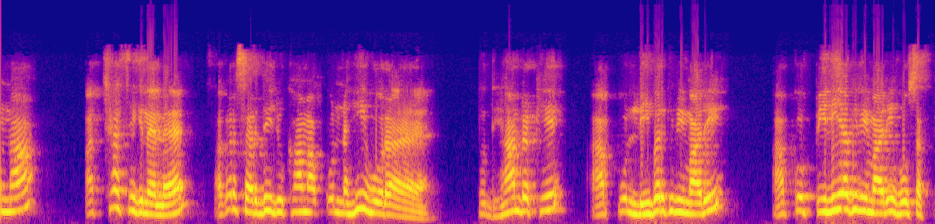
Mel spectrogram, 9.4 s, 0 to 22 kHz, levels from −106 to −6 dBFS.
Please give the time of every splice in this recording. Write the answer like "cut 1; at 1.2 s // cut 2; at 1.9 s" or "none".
none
